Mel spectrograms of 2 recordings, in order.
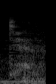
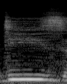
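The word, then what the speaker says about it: dix: We've just had 6. So, this one rhymes with that word. 10, okay?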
